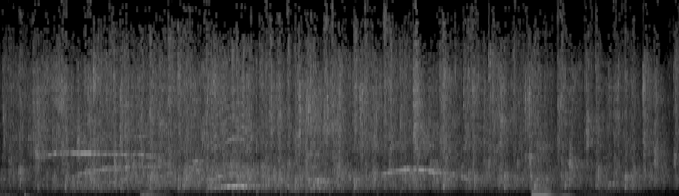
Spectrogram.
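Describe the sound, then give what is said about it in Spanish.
Steady applause from an audience at a live music performance as a piano and keyboard player is introduced, a dense wash of clapping with a few brief cheers and low musical notes briefly sounding underneath. “en el piano, en los teclados, a Gabriel Castillo, por favor, un aplauso”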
